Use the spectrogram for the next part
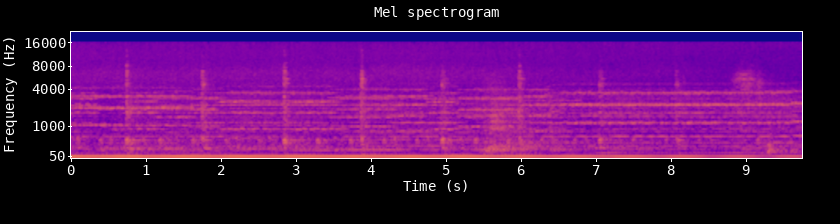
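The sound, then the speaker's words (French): A clock ticks steadily, about once per second, its sharp clicks sitting over a constant low hum and sustained tonal drone, with no voices. “Le temps passe au rythme de l'horloge et de ma reine.”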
